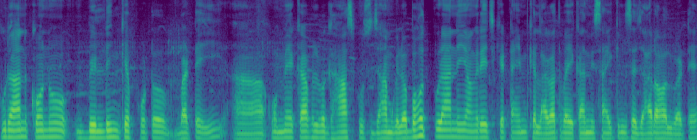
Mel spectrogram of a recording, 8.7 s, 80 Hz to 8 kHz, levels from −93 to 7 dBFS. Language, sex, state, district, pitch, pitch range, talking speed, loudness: Bhojpuri, male, Bihar, East Champaran, 125 Hz, 120-135 Hz, 220 wpm, -19 LUFS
